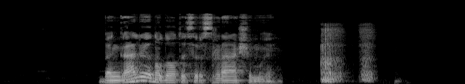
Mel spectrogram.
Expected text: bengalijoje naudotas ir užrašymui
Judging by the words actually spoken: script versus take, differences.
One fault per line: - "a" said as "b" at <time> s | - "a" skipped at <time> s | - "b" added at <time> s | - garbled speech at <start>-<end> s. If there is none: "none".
none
